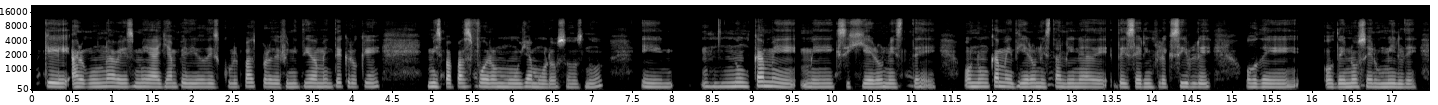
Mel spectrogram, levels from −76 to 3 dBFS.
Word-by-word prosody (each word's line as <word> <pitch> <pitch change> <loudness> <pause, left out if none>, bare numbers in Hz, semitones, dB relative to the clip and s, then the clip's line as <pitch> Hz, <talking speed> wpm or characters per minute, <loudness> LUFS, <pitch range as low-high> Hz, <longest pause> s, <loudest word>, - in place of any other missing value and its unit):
que 180 -2 +2
alguna 175 +2 -1
vez 175 0 +1
me 175 -1 -3
hayan 170 0 -1
pedido 170 -1 -4
disculpas, 170 +2 -5
pero 175 -2 -4
definitivamente 175 +2 -4
creo 175 -2 -7
que 180 +3 -4 0.6
mis 180 -1 +3
papás 175 0 +3
fueron 175 -3 -2
muy 170 0 -4
amorosos, 160 -2 +7
¿no? 170 +7 -8 0.5
Eh, 170 -1 -5 0.3
nunca 185 +2 -1
me 190 -5 -1
me 170 0 -5
exigieron 170 0 +1
este 170 0 -3 0.3
o 180 - -3
nunca 180 +2 0
me 185 -2 -2
dieron 175 0 -2
esta 170 +2 0
línea 170 0 -3
de 165 -1 -4
de 170 -1 -4
ser 170 0 +7
inflexible 170 0 +2 0.4
o 170 -1 -4
de 165 - -3 0.3
o 170 0 -3
de 165 +1 -2
no 175 +1 -1
ser 170 0 +6
humilde. 165 -1 -3
170 Hz, 135 wpm, -25 LUFS, 165-180 Hz, 0.6 s, amorosos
